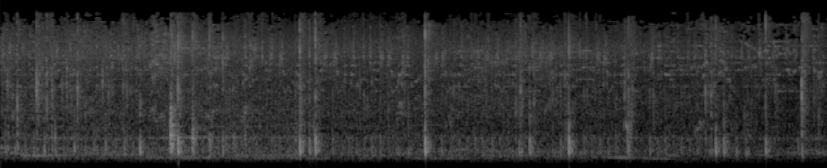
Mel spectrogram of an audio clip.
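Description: Faint, scattered taps of a football being juggled against feet and knees, a touch roughly every second, some in quick pairs.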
